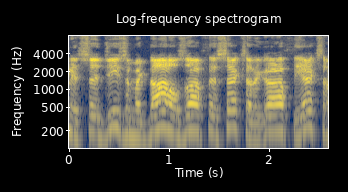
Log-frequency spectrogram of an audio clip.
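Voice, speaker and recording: A man with a Boston accent, very fast pace and lively intonation. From Boston area, Massachusetts. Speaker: podcast host and comedian. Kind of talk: casual interview chat.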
